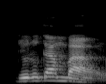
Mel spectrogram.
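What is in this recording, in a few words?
"jurugambar", Malay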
